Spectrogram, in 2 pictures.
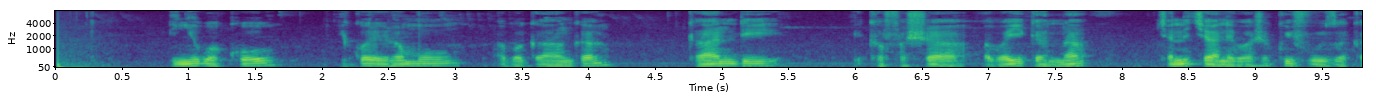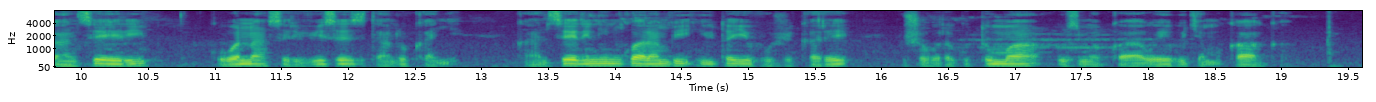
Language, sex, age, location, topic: Kinyarwanda, male, 25-35, Kigali, health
